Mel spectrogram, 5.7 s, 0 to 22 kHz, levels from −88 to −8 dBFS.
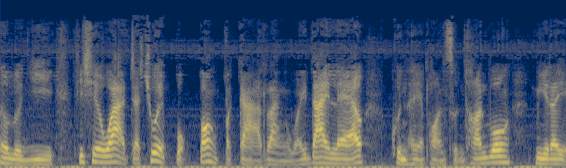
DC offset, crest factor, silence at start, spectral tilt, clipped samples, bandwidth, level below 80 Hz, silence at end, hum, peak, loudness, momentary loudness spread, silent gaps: under 0.1%; 20 dB; 0 s; -5 dB/octave; under 0.1%; 15 kHz; -48 dBFS; 0 s; none; -4 dBFS; -26 LUFS; 10 LU; none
